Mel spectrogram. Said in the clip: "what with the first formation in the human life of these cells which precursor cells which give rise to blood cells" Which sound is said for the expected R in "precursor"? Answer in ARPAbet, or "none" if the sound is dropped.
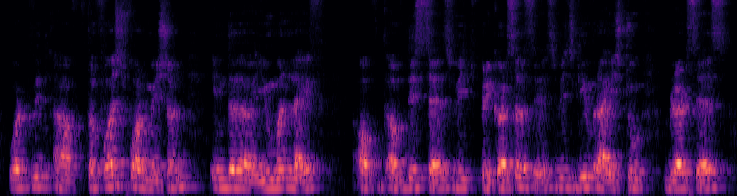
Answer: R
